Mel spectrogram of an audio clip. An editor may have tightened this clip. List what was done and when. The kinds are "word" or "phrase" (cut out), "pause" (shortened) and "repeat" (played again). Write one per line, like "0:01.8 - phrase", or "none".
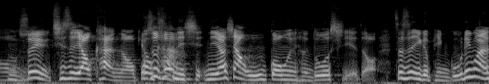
none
